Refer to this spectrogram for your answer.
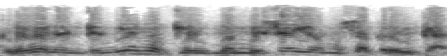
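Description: A man's voice with noticeable background noise. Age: 40s. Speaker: pastor. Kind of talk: interview testimony.

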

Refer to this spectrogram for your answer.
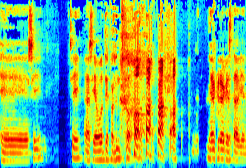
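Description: A man's medium-pitched voice at a very slow pace, with ordinary pitch variation. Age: 40s. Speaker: racing driver. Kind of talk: casual chat.

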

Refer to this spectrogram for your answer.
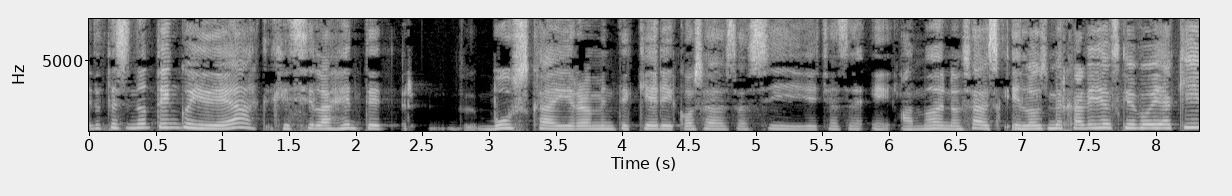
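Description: A woman speaks at a fairly slow pace in a fairly high, somewhat breathy voice with a dark, mellow tone and ordinary pitch variation, the sound dry and close with no echo over a quiet background. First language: Portuguese (speaking Spanish). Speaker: podcast host. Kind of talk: interview.

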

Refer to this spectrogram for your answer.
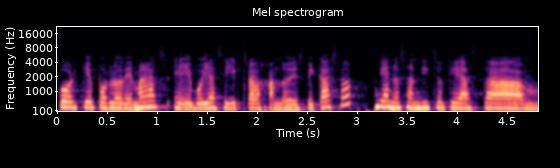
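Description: Against a quiet background, a woman with an unremarkable speaking voice talks at a fairly slow pace, her fairly high pitch held to fairly even intonation. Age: 30s. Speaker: customer service worker. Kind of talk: interview answers.

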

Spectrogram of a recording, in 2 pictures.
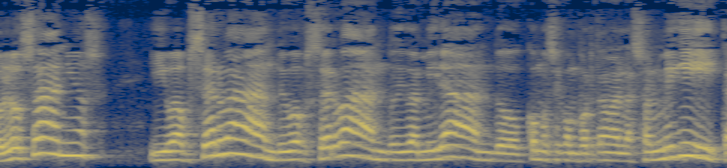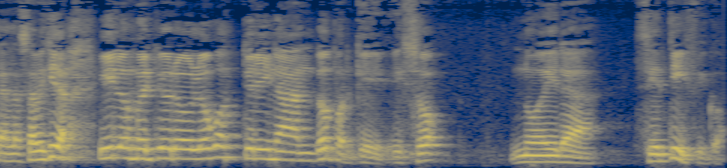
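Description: A man's high voice in a Rioplatense accent, with very wide pitch swings. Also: fairly slow pace. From Argentina, Buenos Aires. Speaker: podcast host. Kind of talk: storytelling monologue. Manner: hesitant fillers and repetitions.

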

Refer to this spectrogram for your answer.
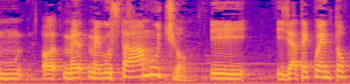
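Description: There is noticeable background noise behind the speaker. A man's voice moves in very wide pitch swings. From Colombia, Tolima (Armero). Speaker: radio presenter and communications lecturer. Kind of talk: radio interview. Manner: halting, many fillers.

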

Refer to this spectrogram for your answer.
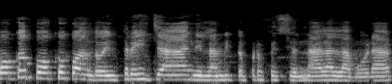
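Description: With a Mexican accent, a woman speaks at a fairly slow pace and medium pitch. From Veracruz, Mexico. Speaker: author. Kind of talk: casual chat. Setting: Instagram live video.

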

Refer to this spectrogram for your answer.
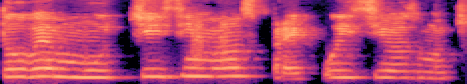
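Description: A woman is speaking. Her pace is fairly slow. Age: 20s. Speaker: direct sales distributor. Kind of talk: testimony.

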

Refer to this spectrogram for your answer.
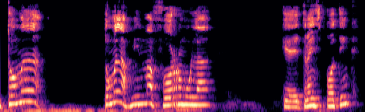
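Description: Here a man talks at a very slow pace. His pitch swings very widely. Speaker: podcast co-host, film reviewer. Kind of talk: casual chat.

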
